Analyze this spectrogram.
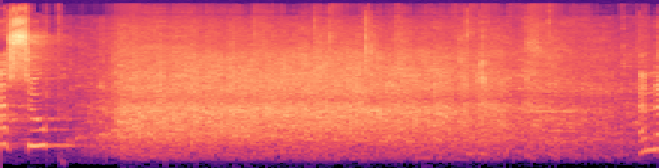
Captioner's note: audience laughing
